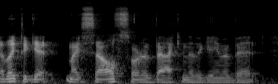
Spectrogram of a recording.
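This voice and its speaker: Bright, sharp tone from a man at a medium pitch and a fairly quick pace. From Halifax, Nova Scotia, Canada. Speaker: pathology resident doctor. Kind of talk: casual chat.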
